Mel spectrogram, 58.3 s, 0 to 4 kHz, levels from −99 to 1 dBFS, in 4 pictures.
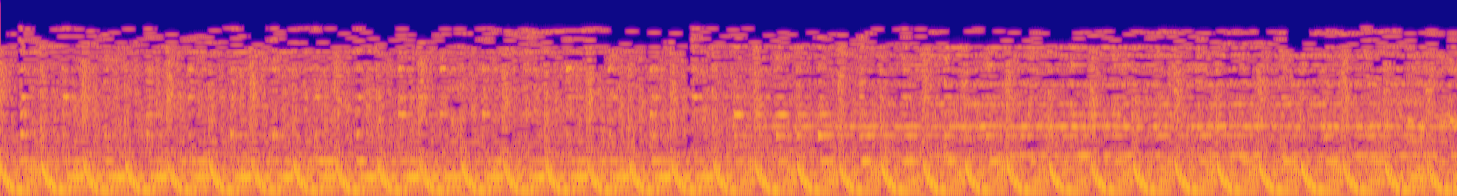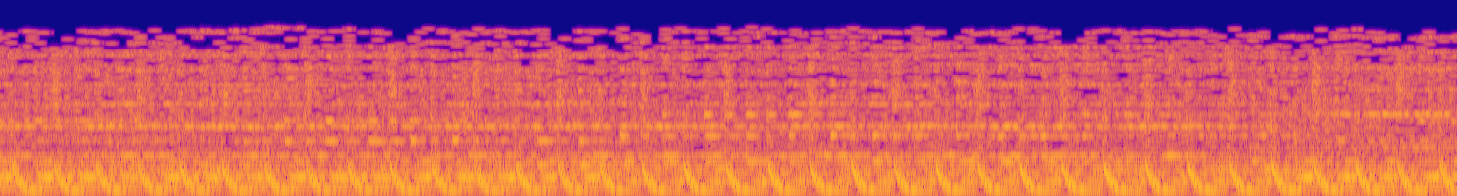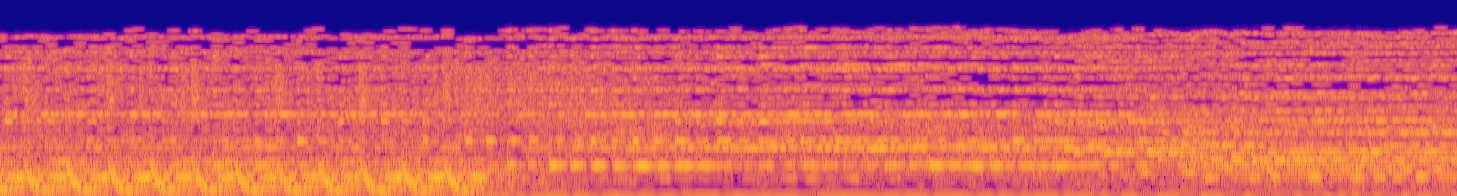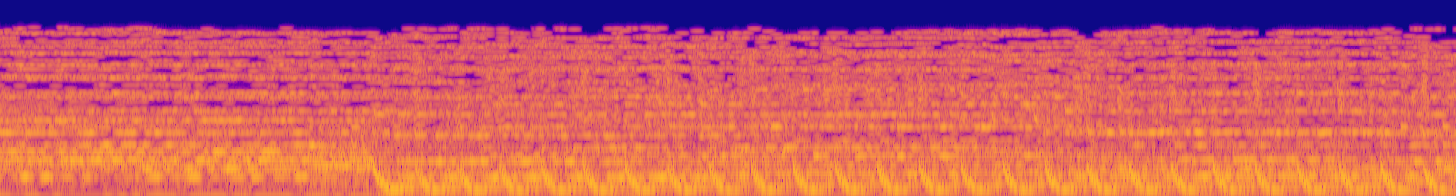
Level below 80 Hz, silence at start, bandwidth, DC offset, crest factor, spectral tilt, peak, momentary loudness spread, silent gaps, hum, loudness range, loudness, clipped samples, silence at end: -26 dBFS; 0 s; 3.1 kHz; 1%; 12 dB; -11.5 dB/octave; -6 dBFS; 1 LU; none; none; 1 LU; -19 LUFS; under 0.1%; 0 s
